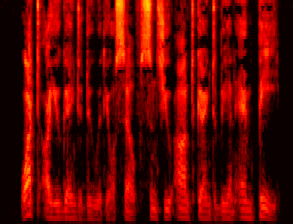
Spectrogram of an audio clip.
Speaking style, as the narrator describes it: addressed sternly

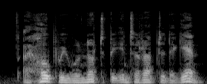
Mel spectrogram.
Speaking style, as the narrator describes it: Moses said quietly

